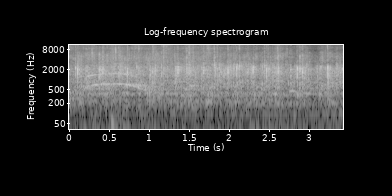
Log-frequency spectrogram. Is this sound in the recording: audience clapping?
yes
